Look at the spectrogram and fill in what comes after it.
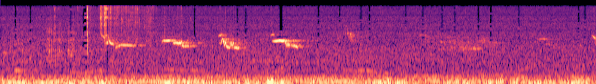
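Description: Small birds chirping in short, pitch-bending calls, over a steady low rumble, with one dull bump about halfway through.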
